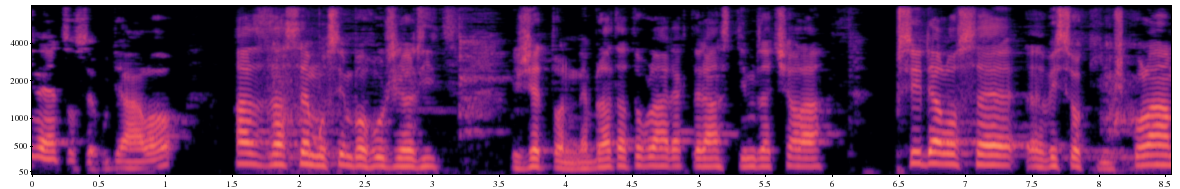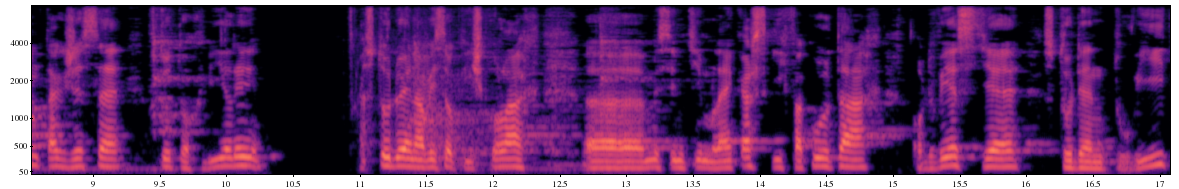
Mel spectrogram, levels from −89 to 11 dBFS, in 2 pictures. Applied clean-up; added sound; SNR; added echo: classical method Wiener filter.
